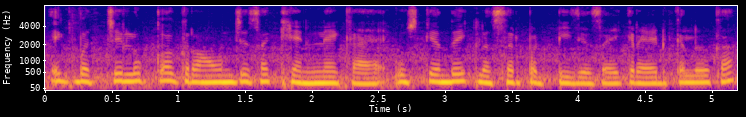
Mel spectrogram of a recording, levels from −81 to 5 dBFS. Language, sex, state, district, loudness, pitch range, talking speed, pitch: Hindi, female, Gujarat, Valsad, -11 LUFS, 175-210 Hz, 205 wpm, 195 Hz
